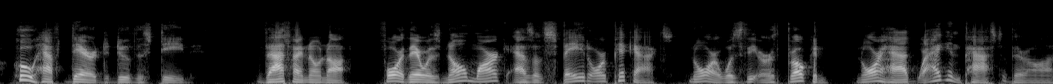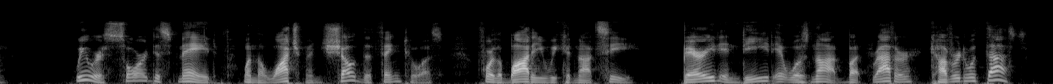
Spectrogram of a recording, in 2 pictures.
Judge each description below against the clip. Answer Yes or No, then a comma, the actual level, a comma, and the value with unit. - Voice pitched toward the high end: No, low, 105 Hz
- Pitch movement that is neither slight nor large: No, wide, 5.7 semitones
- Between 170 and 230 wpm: Yes, average, 175 wpm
